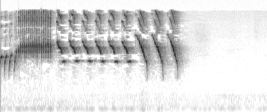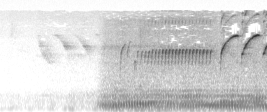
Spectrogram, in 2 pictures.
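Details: Canary song for training: nearly two seconds of quick trilled and falling whistled notes, a near-silent gap, then a loud broad noisy wash with a few faint swept notes.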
